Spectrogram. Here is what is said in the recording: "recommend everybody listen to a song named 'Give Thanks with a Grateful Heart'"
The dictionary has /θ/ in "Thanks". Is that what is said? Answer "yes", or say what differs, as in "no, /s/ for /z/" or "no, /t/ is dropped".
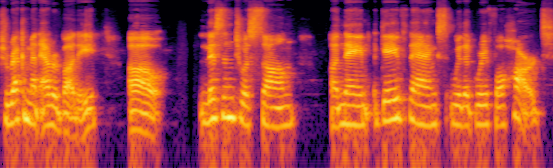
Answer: yes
